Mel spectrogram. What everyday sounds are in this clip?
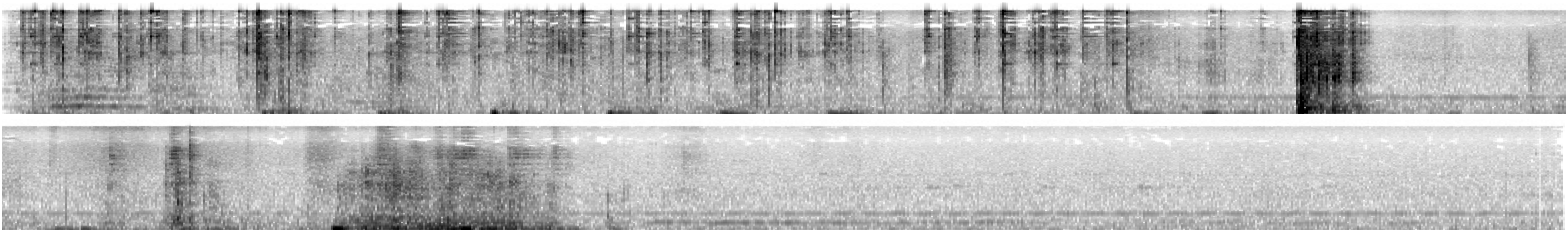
keys, footsteps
